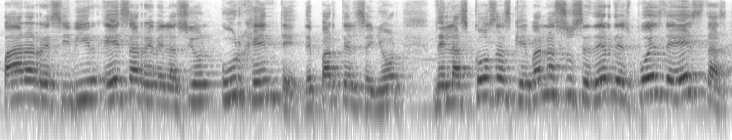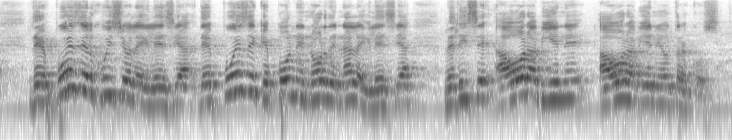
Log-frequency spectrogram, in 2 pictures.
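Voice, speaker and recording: Male pastor, sermon, high-pitched and emphatic, recorded in an echoey church room. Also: mellow. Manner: preaching, repeatedly addressing the congregation as brothers; emphatic, slows down to stress key words.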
